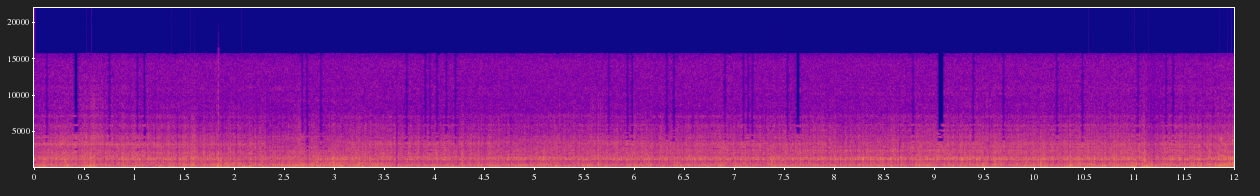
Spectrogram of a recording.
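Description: Motorcycle engine running at a steady highway cruise, with wind rushing over the rider's microphone and a faint steady whine.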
